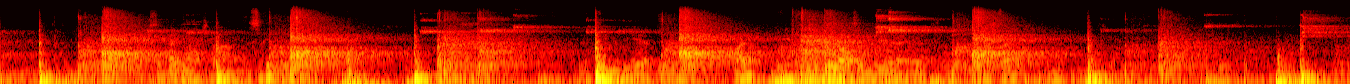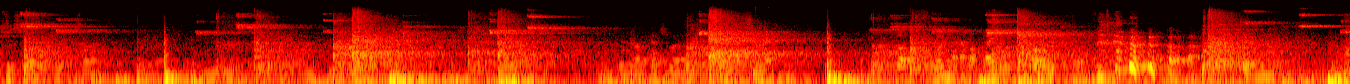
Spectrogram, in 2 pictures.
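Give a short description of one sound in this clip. Rackets strike a squash ball with sharp cracks.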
